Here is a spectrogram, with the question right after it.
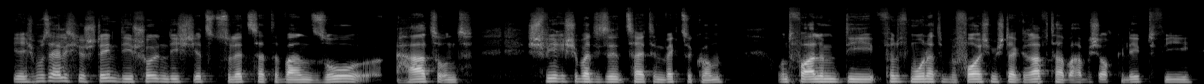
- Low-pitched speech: Yes, low, 125 Hz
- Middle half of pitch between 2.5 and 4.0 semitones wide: No, narrow, 1.9 semitones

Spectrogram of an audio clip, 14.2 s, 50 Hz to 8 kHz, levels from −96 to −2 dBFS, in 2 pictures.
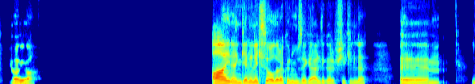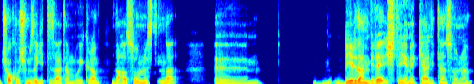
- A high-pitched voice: No, low, 115 Hz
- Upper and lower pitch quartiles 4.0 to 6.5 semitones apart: Yes, average, 4.8 semitones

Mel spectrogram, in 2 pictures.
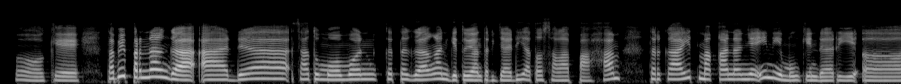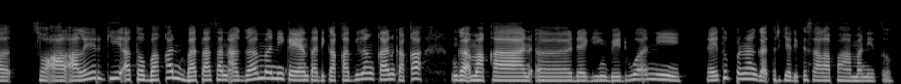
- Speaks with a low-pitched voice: No, high, 210 Hz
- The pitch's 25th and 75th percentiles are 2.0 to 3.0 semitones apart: No, average, 4.2 semitones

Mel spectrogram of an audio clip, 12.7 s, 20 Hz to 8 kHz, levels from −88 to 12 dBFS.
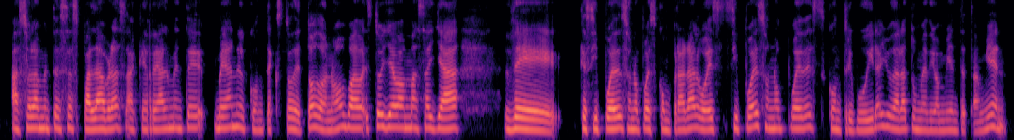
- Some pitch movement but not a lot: No, narrow, 2.1 semitones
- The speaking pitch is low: No, high, 190 Hz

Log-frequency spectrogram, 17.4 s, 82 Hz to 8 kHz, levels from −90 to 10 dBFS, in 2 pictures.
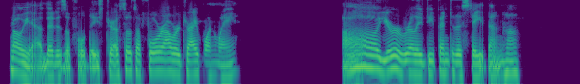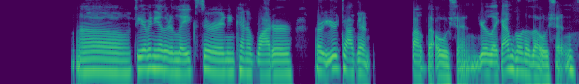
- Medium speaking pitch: Yes, medium, 150 Hz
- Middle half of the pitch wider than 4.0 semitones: No, narrow, 2.4 semitones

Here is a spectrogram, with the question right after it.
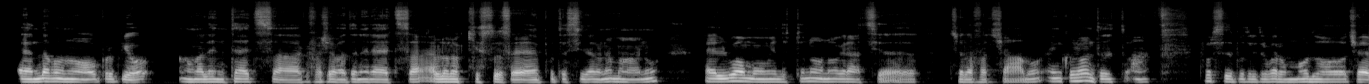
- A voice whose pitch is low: Yes, low, 120 Hz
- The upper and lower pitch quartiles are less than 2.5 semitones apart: Yes, narrow, 1.8 semitones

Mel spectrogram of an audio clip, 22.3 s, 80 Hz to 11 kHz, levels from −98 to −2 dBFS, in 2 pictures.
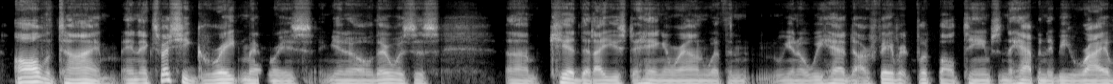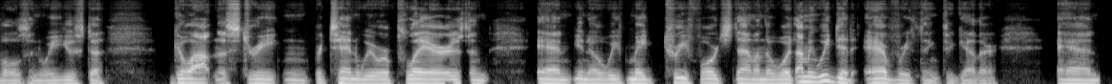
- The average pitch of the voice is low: Yes, low, 100 Hz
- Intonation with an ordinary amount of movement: Yes, average, 3.0 semitones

